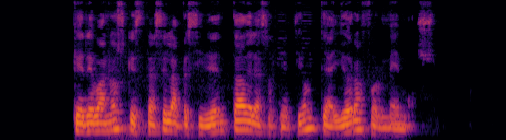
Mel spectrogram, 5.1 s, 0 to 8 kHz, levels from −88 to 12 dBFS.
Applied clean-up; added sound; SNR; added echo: neural mask model DeepFilterNet 3.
